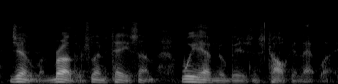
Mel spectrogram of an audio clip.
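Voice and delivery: soft and kindly, a pastor correcting fellow preachers; gracious rebuke. Retold or imitated. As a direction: gently set the brothers straight. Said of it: "he was gracious with that".

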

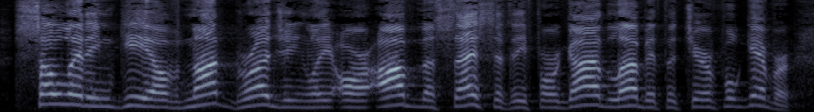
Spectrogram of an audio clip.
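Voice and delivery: high, loud pulpit reading, slowing at the start; scripture read with force. Acted. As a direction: proclaim each clause to the congregation. Preacher reads verse aloud.

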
